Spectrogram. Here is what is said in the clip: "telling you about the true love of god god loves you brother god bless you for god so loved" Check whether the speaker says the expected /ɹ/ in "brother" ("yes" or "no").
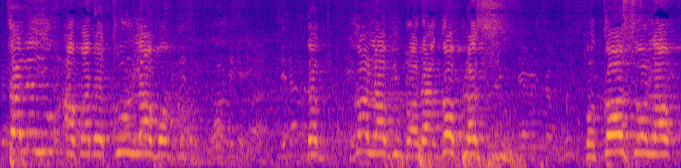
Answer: no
